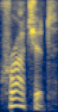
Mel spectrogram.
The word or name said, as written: crotchet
